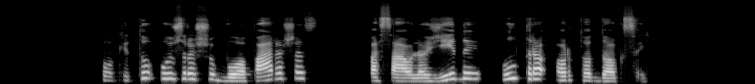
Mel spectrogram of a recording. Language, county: Lithuanian, Vilnius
